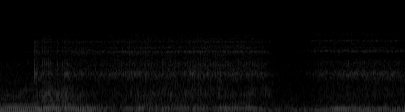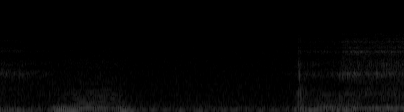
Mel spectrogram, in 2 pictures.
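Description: Rough, rattling open-mouth snoring in repeated breaths, each inward snore followed by a breathy outward rush.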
